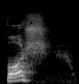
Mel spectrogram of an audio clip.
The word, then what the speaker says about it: Pox: There's a spirit called Bosch, which is P-O-X is how you spell it.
